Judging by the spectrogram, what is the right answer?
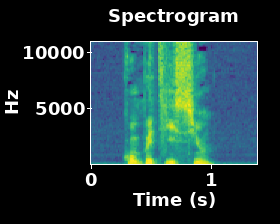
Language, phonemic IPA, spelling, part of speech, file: French, /kɔ̃.pe.ti.sjɔ̃/, compétition, noun, Fr-compétition.ogg
- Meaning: competition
